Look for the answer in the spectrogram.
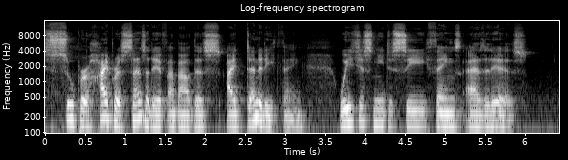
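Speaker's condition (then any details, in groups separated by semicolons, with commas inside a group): No condition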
